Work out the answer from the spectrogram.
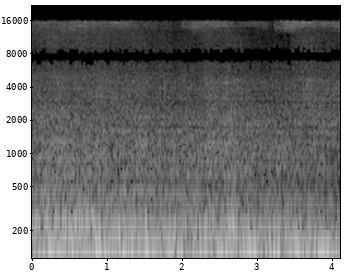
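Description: CSX freight train's hopper cars rolling away down the track: a steady low rumble of wheels on rail.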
